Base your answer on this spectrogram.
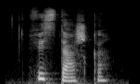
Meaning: pistachio (nut)
- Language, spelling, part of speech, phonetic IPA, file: Russian, фисташка, noun, [fʲɪˈstaʂkə], Ru-фисташка.ogg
